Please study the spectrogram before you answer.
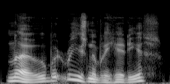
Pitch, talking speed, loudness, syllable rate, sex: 135 Hz, 140 wpm, -17 LUFS, 5.8 syllables/s, male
